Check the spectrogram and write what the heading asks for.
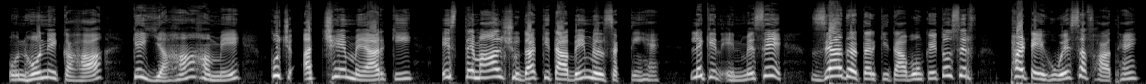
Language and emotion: Urdu, angry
